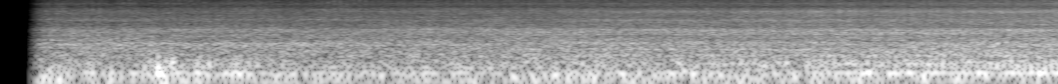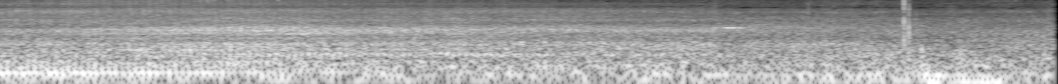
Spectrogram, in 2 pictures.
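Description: Road noise inside a moving car's cabin: a steady low rumble of tyres and engine while the car drives along a highway.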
